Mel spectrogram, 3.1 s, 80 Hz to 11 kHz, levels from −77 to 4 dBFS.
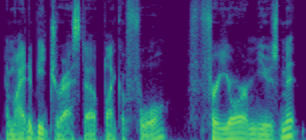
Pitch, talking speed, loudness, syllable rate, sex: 90 Hz, 235 wpm, -18 LUFS, 5.6 syllables/s, male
